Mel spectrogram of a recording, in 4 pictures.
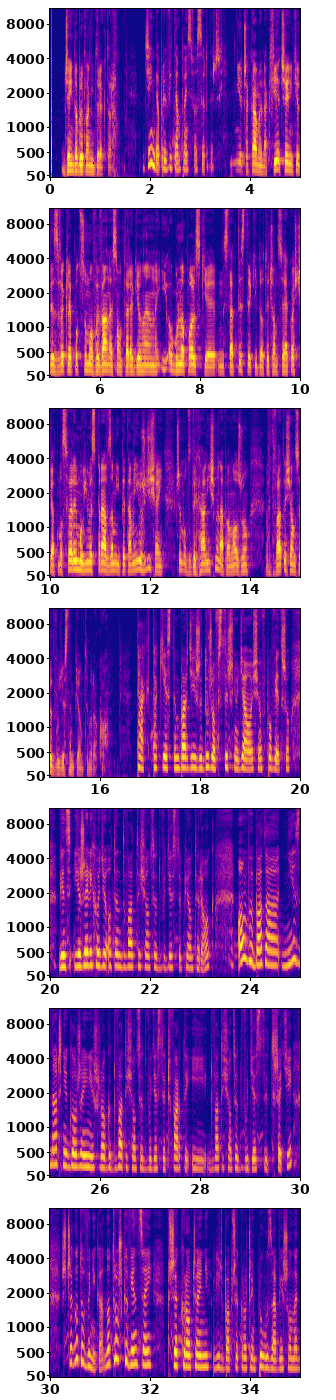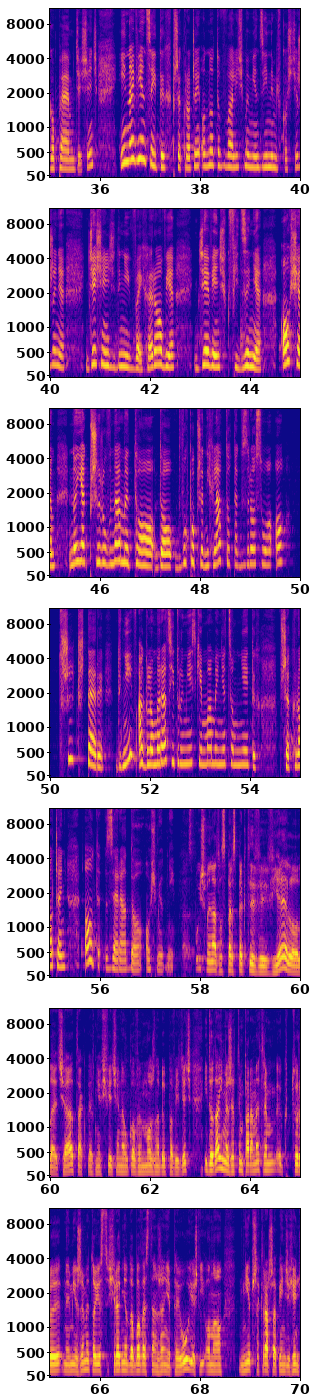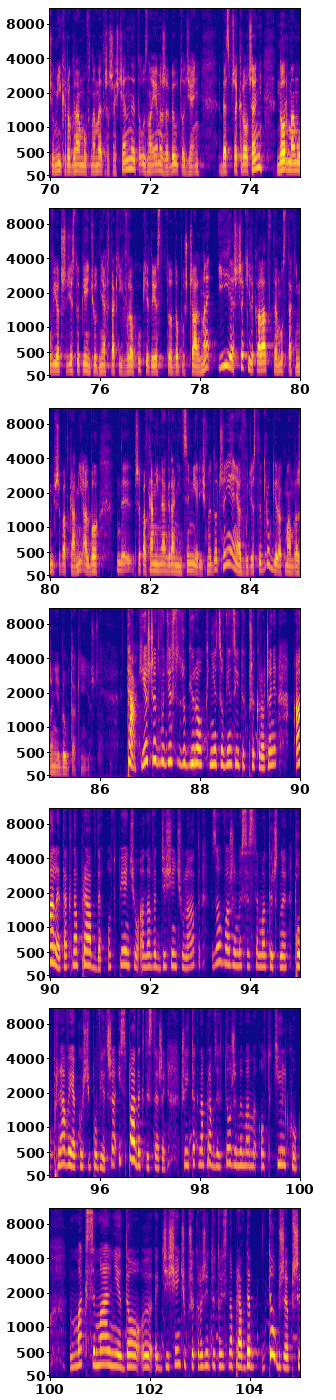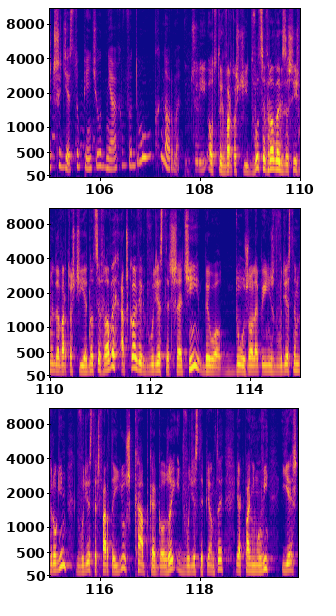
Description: Ekspertka omawia najnowsze dane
